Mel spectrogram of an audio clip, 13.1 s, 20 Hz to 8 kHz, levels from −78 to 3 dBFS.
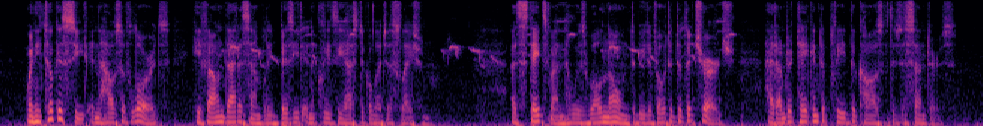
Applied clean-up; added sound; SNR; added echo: none; Bird; 14 dB; none.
